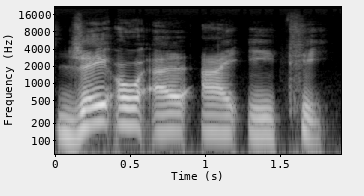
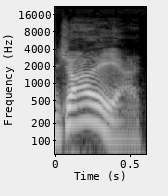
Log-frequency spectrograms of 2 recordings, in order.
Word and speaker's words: Joliet: Now, you may ask why is it pronounced Joliet rather than Jolliat? You see the beginning part Jolly and then you see an E T. So, Jolliat makes sense. No, it doesn't.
